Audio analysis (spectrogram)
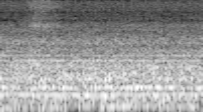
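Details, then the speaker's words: Car with an EFI conversion to MegaSquirt, first start, the ECU controlling the electric radiator fan off the coolant temperature sensor: fan comes on with an even, steady airy whoosh and no ticks or rattles; normal running. "so but yeah so that's basically about it fan came on straight"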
